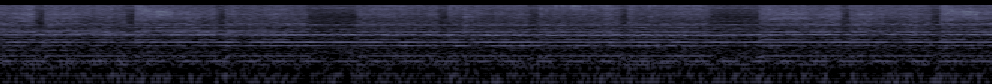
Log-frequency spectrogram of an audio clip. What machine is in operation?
slide rail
